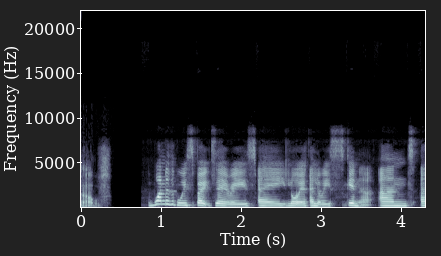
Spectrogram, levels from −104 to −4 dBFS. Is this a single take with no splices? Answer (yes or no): no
